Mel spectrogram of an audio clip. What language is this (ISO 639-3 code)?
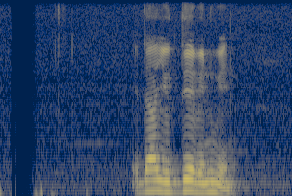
sin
